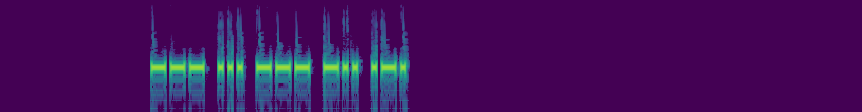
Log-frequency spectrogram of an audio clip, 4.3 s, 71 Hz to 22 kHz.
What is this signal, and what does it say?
Morse code, heard as a keyed tone, about 48 wpm, 690 Hz. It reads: OSODR
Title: Code Groups - 5 Letters - 50wpm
